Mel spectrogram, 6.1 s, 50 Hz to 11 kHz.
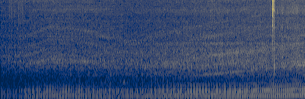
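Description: Steady rumbling engine of a 2017 Triumph Bobber motorcycle while riding, a low-pitched pulsing exhaust note that grows louder and climbs slightly in pitch, with wind noise around it.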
